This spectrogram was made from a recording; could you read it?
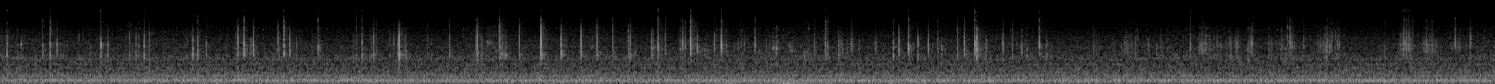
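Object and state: Mirror-tile disco ball ornament.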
